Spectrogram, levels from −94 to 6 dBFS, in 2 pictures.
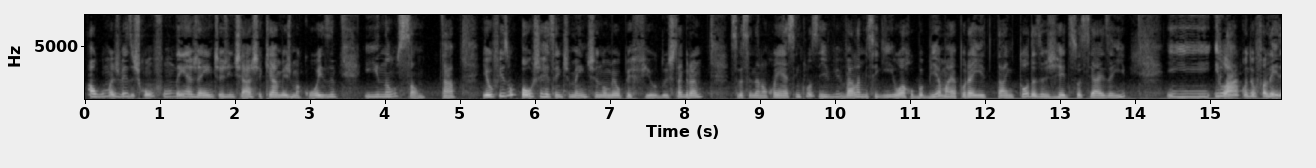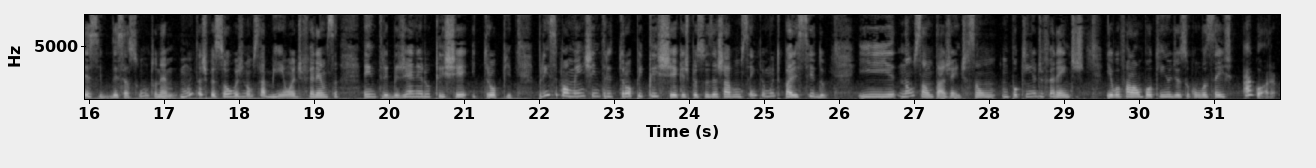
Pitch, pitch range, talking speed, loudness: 220 Hz, 195-245 Hz, 190 wpm, -31 LUFS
